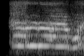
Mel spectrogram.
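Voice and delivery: high, loud incredulous cry; retold astonishment. Patient looks down at himself after surgery, astonished. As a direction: imitate someone utterly baffled.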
